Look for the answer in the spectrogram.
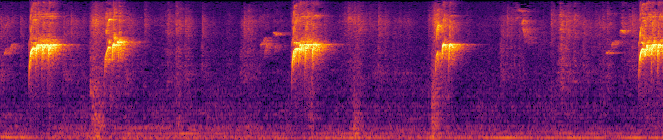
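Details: Female Belgian canary asking for mating, repeating loud upswept whistled calls roughly every one to two seconds, five in all, with soft chirps in between.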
